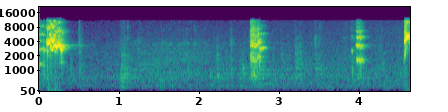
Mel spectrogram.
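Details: Rosy-faced lovebird kept as a pet gives four separate harsh, high chirps, the first loudest, spread over several seconds with silence between.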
